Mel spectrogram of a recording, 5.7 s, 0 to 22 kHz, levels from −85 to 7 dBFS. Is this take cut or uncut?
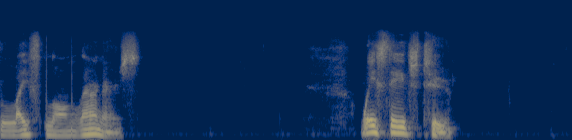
uncut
